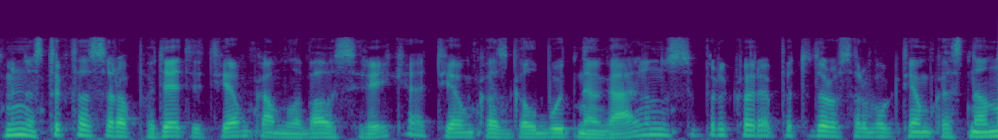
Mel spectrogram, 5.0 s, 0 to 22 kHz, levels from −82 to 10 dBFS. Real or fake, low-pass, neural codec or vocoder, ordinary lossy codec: real; 7.2 kHz; none; Opus, 64 kbps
